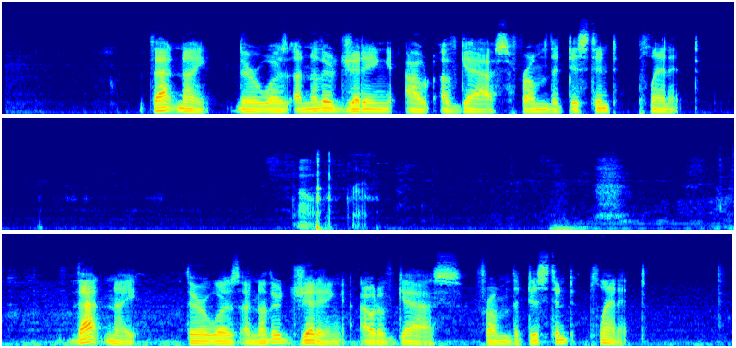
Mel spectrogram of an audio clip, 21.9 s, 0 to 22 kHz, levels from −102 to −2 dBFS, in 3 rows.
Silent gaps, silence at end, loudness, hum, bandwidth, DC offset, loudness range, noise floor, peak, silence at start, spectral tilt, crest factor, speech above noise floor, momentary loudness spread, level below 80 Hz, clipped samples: none; 0.9 s; -36 LUFS; none; 8.2 kHz; under 0.1%; 19 LU; -87 dBFS; -12 dBFS; 1.5 s; -6.5 dB/octave; 26 dB; 52 dB; 13 LU; -64 dBFS; under 0.1%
